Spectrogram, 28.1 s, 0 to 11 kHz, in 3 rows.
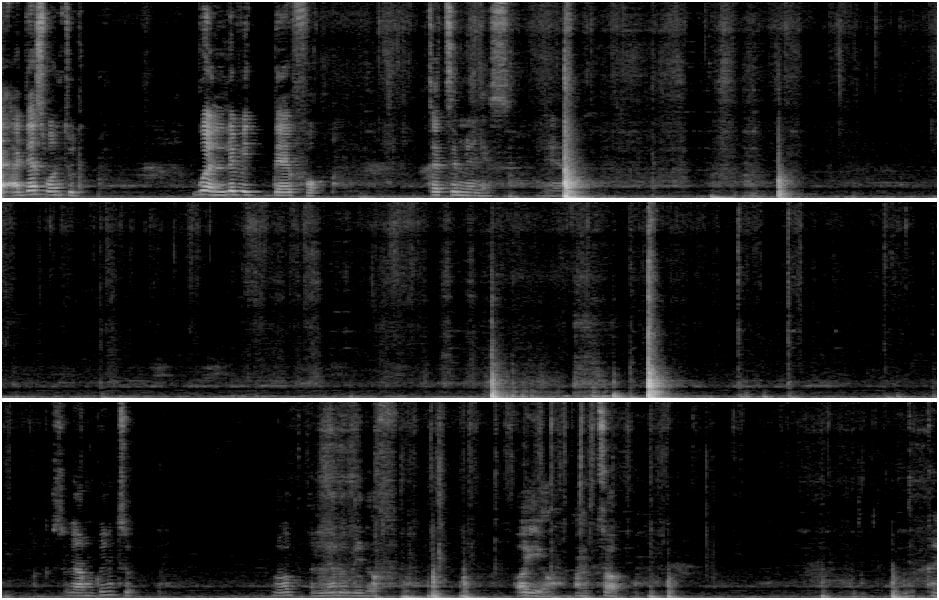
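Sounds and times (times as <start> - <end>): dough rubbing and pressing: 3.0 - 19.2, 21.5 - 28.0.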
